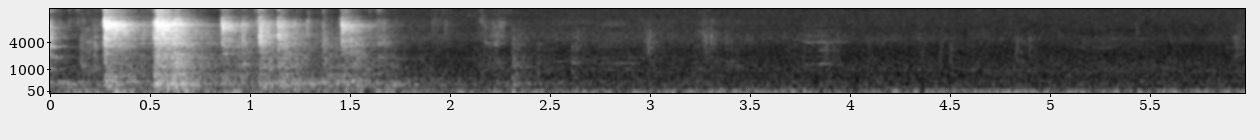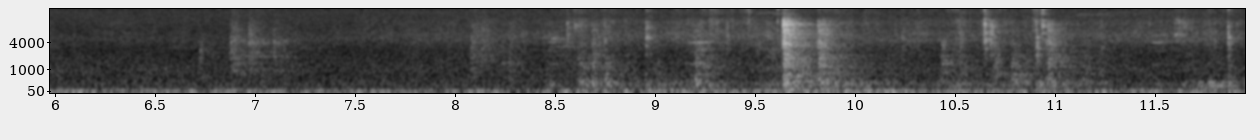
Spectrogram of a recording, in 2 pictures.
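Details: Indoor handling noises of rattling, sliding and clattering, loudest at the start and around nine to ten seconds, over a low steady hum.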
